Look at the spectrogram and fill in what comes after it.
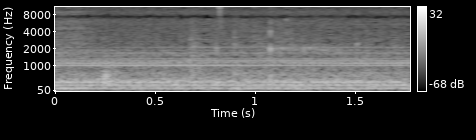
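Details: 1951 Singer 111W155 industrial walking-foot sewing machine with a newer motor installed: a steady low hum with an even higher whir and no rubbing or knocking while sewing; the machine runs smoothly, if a little noisy.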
